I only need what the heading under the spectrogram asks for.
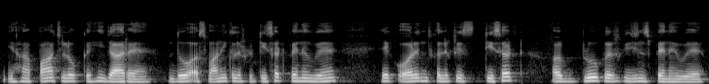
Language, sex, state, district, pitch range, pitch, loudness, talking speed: Hindi, male, Jharkhand, Palamu, 135-150 Hz, 145 Hz, -17 LUFS, 235 wpm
